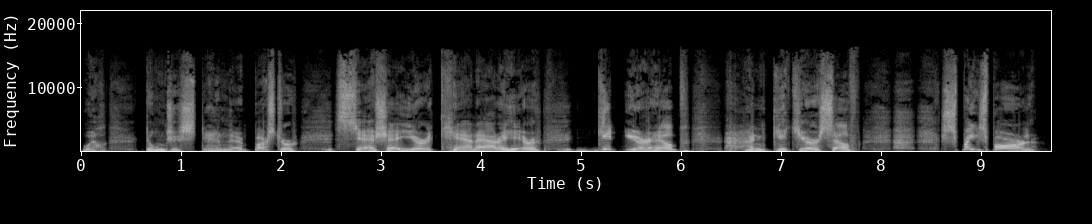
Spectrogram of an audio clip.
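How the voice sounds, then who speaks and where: A man voicing a bellowing, blustering retired American major general in a comic story, with a gravelly roar, an American accent and bossy, folksy exclamations. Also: sits high, very animated, slow pace, sharp tone, no echo, studio quality, pitched above the performer's own voice, heavily acted. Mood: bossy, commanding. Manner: folksy old-fashioned exclamations, exasperated, bossy drawl.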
